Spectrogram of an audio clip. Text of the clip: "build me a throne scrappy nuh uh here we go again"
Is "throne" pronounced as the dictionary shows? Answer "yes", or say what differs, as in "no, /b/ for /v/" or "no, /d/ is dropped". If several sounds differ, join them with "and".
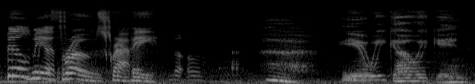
yes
